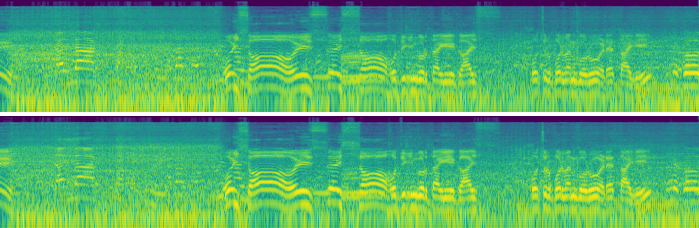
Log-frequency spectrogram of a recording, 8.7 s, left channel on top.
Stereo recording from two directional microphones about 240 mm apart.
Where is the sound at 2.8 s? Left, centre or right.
Centre.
